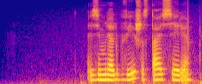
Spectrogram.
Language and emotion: Russian, neutral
